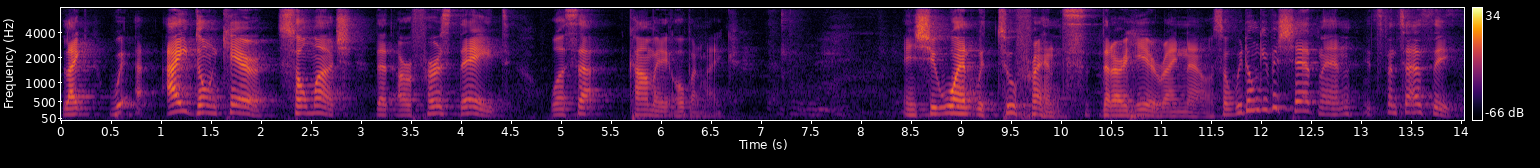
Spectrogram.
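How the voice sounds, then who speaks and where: A forty-year-old man with a Venezuelan accent and native Spanish tells stand-up stories conversationally, haltingly repeating his words. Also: a little high, very animated, fairly bright tone. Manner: halting, repeats words, punctuated with "you know" and "like". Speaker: stand-up comedian. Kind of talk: stand-up comedy, conversational storytelling. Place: comedy club stage, live performance. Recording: noisy live club recording.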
